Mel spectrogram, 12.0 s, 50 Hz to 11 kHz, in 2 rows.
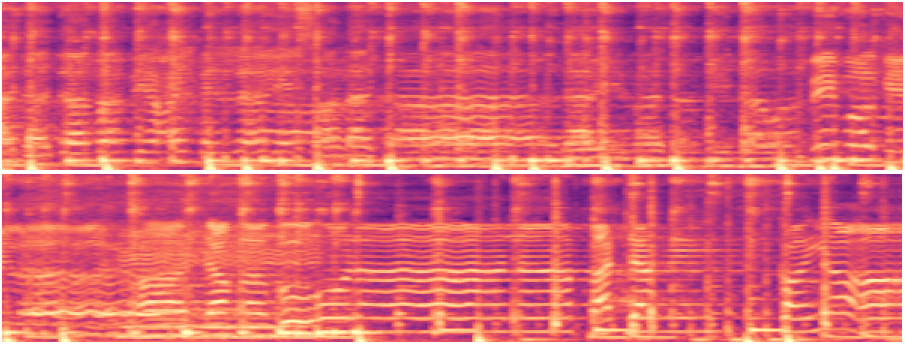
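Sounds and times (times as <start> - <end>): hand drum percussion: 0.0 - 12.0
men singing devotional song: 0.0 - 12.0.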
